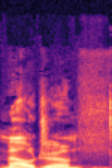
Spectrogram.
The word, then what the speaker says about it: Meldrum: Hunters welcome back I'm sitting here with B Meldrum welcome there you go mate good mate I was hoping that I pronounced that right is that how you say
